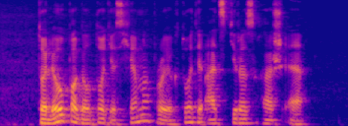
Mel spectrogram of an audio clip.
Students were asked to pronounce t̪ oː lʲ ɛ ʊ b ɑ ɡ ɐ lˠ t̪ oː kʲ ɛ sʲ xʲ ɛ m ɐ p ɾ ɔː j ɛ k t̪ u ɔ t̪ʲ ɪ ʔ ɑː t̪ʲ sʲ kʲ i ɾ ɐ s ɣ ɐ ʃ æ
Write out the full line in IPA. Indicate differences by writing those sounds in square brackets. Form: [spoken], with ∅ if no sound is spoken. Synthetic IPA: t̪ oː lʲ ɛ ʊ [p] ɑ ɡ ɐ lˠ t̪ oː kʲ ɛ sʲ xʲ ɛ m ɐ p ɾ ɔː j ɛ k t̪ u ɔ t̪ʲ ɪ ʔ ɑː t̪ʲ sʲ kʲ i ɾ ɐ s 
